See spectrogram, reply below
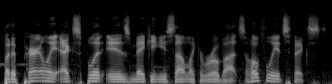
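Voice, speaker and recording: Fast, bright-voiced male game caster. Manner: rapid, gets loud and high during team fights. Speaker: esports caster. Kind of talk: play-by-play commentary.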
